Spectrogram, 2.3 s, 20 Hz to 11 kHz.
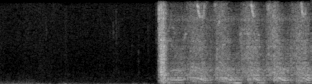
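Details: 1975 Pontiac Astre, first crank after sitting 20 years in a field, with no radiator: the starter engages suddenly and drags the engine around slowly and unevenly, each compression stroke heavy.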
